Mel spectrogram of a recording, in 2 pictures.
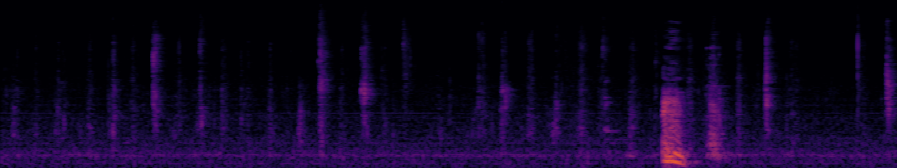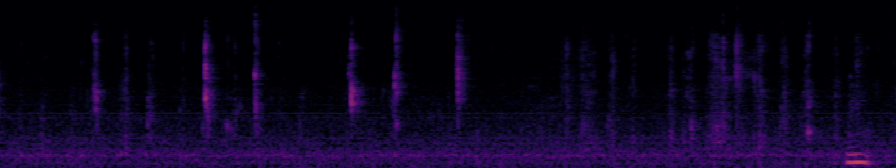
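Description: Close-up chewing of grilled beef: irregular wet mouth clicks and smacks over a faint steady hum. A brief loud voiced sound, like a hummed "mm", comes about seven seconds in.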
